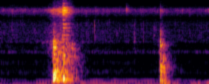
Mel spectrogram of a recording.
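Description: A utensil stirs curry in a pan with ginger garlic paste and turmeric, giving two scraping strokes over a steady low sizzle, close and moderately loud, with a faint tap between them.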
